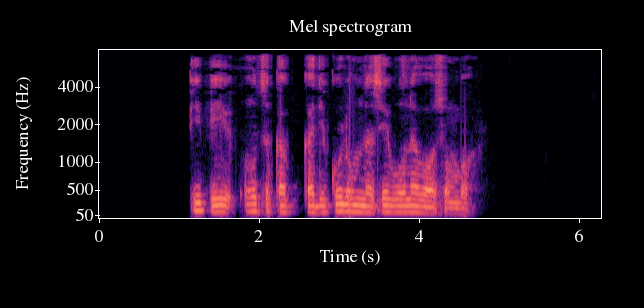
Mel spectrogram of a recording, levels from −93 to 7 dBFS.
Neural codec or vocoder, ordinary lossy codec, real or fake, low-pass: none; AAC, 32 kbps; real; 7.2 kHz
